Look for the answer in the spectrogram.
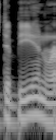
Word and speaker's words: Debian: And I know that there are two people, right? Who, Deborah and Ian, is that what? – Yes. – Okay. So is Debian right? – Sure.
